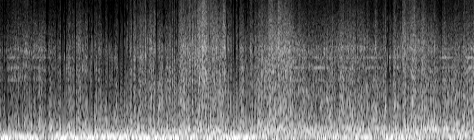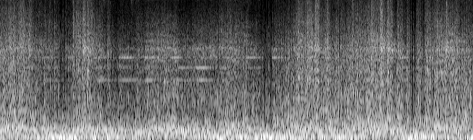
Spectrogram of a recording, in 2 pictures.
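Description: Freight train of tank cars and covered hoppers rolling past: a loud, steady rumble with a continuous clatter of steel wheels over the rails.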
